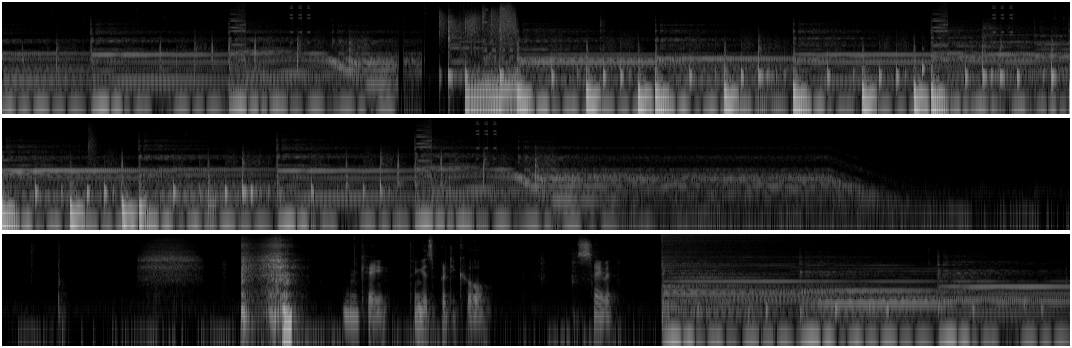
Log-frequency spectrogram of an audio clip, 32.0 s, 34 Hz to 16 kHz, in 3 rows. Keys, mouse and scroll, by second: 0.0 click, 0.8 click, 1.6 click, 4.0 space, 4.2 click, 4.7 scroll up 2, 6.0 d, 6.4-6.8 scroll down 2, 7.8-8.1 scroll up 2, 12.8 ctrl+scroll up 2, 17.1-17.5 ctrl+scroll down 4, 17.8 ctrl+scroll up 2, 18.3-18.8 ctrl+scroll down 3, 19.2-19.9 scroll up 4, 23.8 space, 24.5 ctrl+scroll down 2, 25.4 click, 27.0 ctrl+s, 27.3 ctrl+space, 28.6-29.4 scroll down 4, 29.7 scroll down 2.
